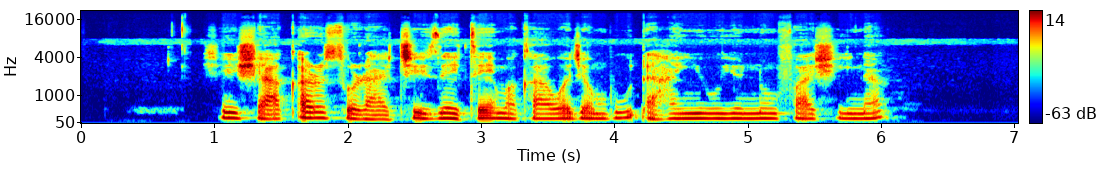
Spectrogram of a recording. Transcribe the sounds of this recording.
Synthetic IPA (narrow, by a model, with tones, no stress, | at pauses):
ʃɪ˦nʃaː˨kʼɐ˦rsʊ˨ɾaː˨t͡ʃeː˦za˦˨jtʰa˦jmɐ˨kʰaː˦wɐ˦d͡ʒɛ˦mbuː˦ɗe˨ɦa˦ɲjoː˦jɪ˦nːʊ˦mɸaː˦ʃiː˦naː˦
